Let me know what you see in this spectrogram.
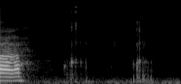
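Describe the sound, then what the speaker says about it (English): Dee Dee the dog gnawing on a bone, a few soft crunching bites close by, preceded by a brief voice at the start. "chewing the bone"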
